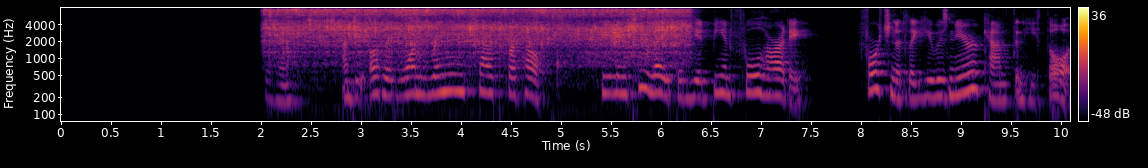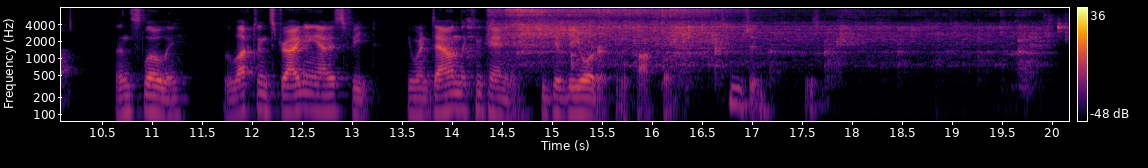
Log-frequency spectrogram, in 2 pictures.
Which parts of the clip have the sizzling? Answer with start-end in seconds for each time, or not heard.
2.0-6.3, 14.3-20.1.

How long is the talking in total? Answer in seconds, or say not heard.
16 s.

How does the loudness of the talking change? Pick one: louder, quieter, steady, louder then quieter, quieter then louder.
steady.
